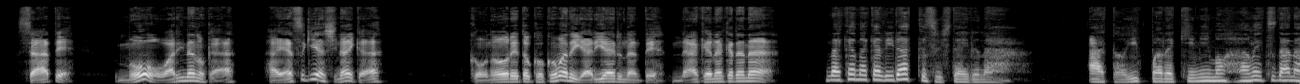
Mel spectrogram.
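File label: Japanese, game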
